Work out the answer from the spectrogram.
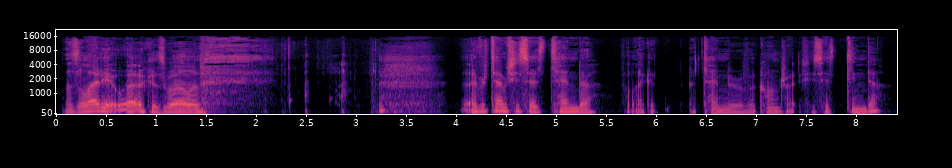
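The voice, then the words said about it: New Zealand accent. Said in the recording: “Sorry for my Kiwi accent.”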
